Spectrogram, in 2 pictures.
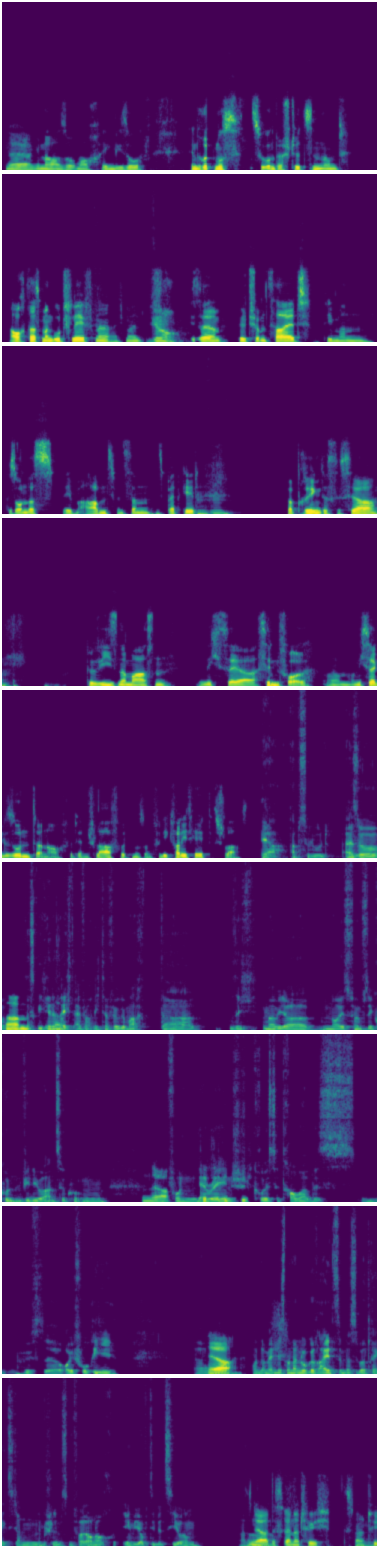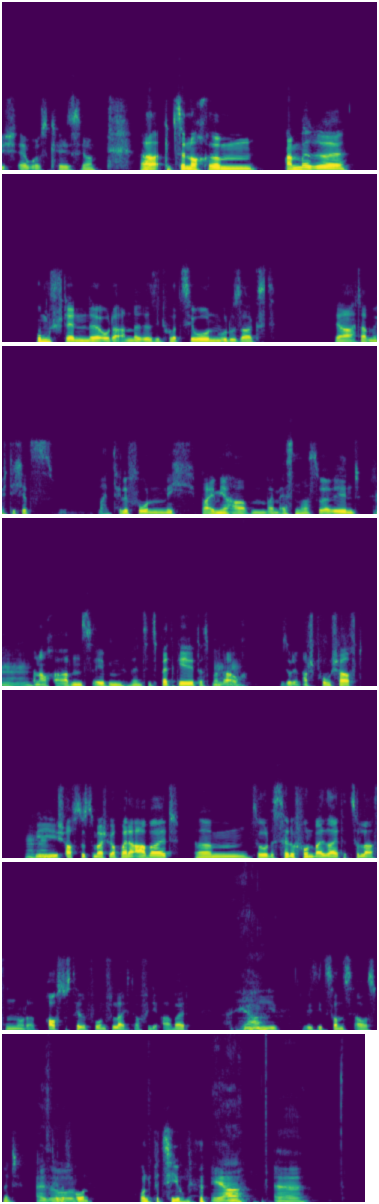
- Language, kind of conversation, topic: German, podcast, Wie setzt du Grenzen für die Handynutzung in einer Beziehung?
- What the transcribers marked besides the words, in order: other background noise; tapping; in English: "Worst Case"; chuckle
